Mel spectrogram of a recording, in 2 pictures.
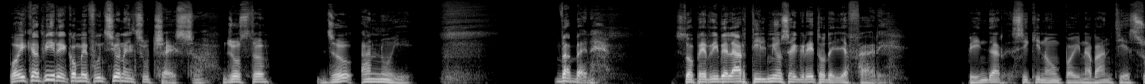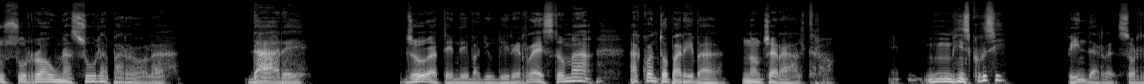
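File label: Italian, male, Presentation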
